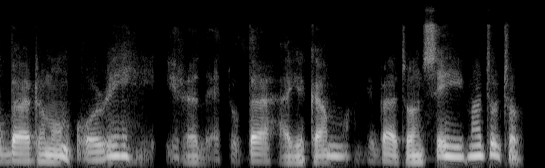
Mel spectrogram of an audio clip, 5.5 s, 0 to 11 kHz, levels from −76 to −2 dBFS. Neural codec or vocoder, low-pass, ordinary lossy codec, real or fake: codec, 16 kHz, 0.5 kbps, X-Codec, WavLM features, trained on Multilingual LibriSpeech; 7.2 kHz; Opus, 16 kbps; fake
